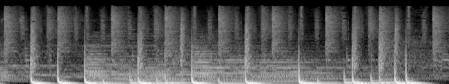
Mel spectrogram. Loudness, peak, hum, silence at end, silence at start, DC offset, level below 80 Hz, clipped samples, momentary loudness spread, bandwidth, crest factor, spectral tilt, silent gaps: -12 LUFS; 0 dBFS; none; 0 s; 0 s; under 0.1%; -10 dBFS; under 0.1%; 4 LU; 16.5 kHz; 10 dB; -5.5 dB/octave; none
